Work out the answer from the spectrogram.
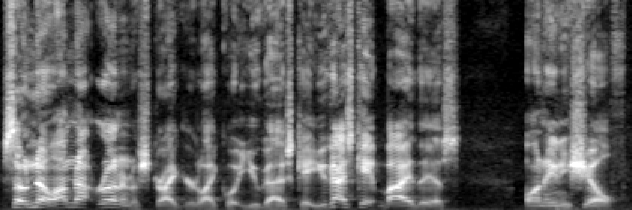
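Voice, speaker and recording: A middle-aged American man speaks in a bright, forceful voice at an ordinary male pitch. He rants in a casual, opinionated way, blunt and profane, hammering his points by saying them again. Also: very animated, moderate pace. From northern United States. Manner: blunt, profane, emphatic, repeats himself. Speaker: CB radio shop vlogger.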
